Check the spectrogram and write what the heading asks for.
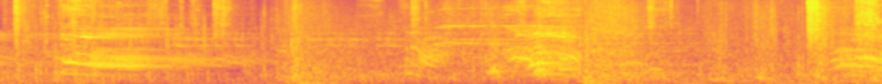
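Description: Film fight-scene soundtrack: dramatic score under shouts and screams, with heavy punch impacts about three times, roughly a second and a half apart.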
